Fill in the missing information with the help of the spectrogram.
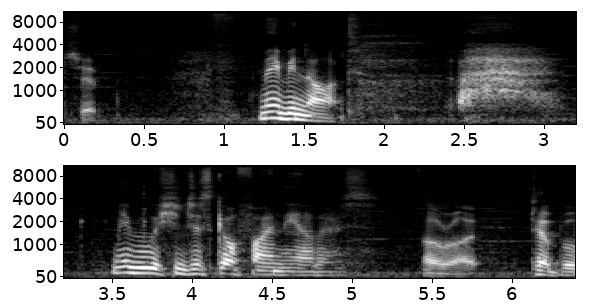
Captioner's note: sighs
